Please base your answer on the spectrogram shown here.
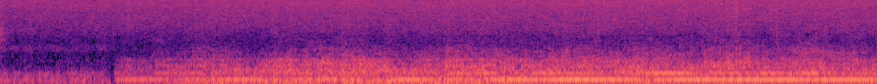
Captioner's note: plane engine roaring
